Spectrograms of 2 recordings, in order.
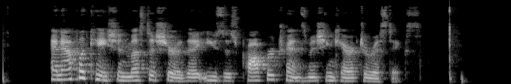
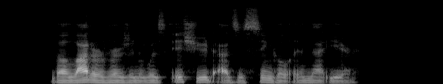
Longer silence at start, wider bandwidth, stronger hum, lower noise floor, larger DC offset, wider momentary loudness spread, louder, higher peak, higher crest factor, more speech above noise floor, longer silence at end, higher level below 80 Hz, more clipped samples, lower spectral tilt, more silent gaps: about the same, 0.5 s vs 0.5 s; about the same, 16.5 kHz vs 15.5 kHz; neither; second, -48 dBFS vs -81 dBFS; neither; about the same, 12 LU vs 12 LU; first, -19 LUFS vs -31 LUFS; first, 0 dBFS vs -10 dBFS; about the same, 22 dB vs 22 dB; second, 28 dB vs 51 dB; second, 0.6 s vs 0.85 s; second, -62 dBFS vs -54 dBFS; neither; second, -3 dB/octave vs -6 dB/octave; neither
